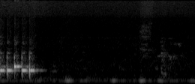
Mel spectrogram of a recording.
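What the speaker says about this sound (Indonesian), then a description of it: "Ada telepon dari Pak Fuad." A telephone signals an incoming call with a short burst of bright electronic ring tones at the start, followed by a low steady hum with faint murmuring voices behind it.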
